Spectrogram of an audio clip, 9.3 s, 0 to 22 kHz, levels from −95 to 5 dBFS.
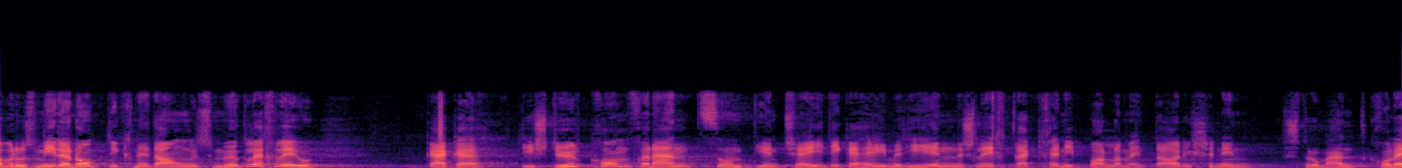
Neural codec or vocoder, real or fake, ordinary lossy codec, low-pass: none; real; none; 9.9 kHz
